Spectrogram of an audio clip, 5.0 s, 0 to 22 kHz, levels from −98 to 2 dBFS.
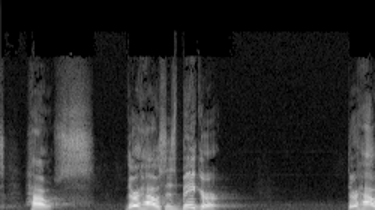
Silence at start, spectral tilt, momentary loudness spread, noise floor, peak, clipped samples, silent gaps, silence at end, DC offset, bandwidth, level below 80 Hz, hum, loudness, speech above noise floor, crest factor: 0.4 s; -3.5 dB/octave; 18 LU; -67 dBFS; -2 dBFS; under 0.1%; none; 0 s; under 0.1%; 15 kHz; -76 dBFS; none; -18 LUFS; 50 dB; 20 dB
